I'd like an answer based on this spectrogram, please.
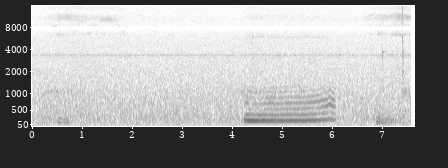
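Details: Shiba Inu asleep and snoring: after a quiet stretch comes one sustained, buzzing, even-pitched snore of nearly two seconds with layered overtones, followed by a faint murmur and a sharp click at the end.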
